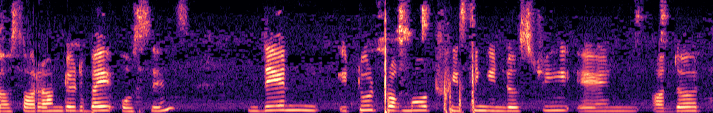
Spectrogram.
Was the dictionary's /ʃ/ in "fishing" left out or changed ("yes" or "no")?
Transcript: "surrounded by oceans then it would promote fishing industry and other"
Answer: yes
